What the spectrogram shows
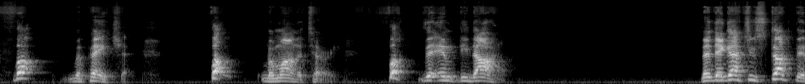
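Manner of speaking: very angry. Ranting to viewers about notes people sent: very angry. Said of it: "I'm getting so fucking, ... fucking angry".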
